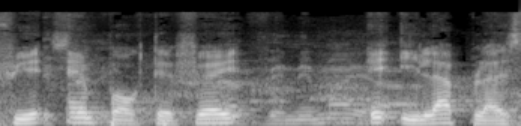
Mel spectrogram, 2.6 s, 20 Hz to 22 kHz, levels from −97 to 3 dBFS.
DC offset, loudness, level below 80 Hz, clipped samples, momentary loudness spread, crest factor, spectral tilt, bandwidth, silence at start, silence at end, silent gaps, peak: under 0.1%; -16 LUFS; -44 dBFS; under 0.1%; 11 LU; 16 dB; -7 dB/octave; 14.5 kHz; 0 s; 0 s; none; 0 dBFS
